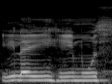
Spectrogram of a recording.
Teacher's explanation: لئی جو ہے یا لین ہے، اس کو نہیں کھینچیں گے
